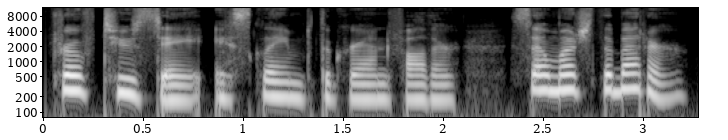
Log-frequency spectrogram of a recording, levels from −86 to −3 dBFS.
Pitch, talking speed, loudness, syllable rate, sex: 210 Hz, 165 wpm, -19 LUFS, 5.7 syllables/s, female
